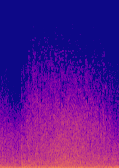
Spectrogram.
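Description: Explosions as life pods are destroyed in a Halo video game, a dense continuous rumbling roar of blasts, loud and steady without clear separate hits.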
